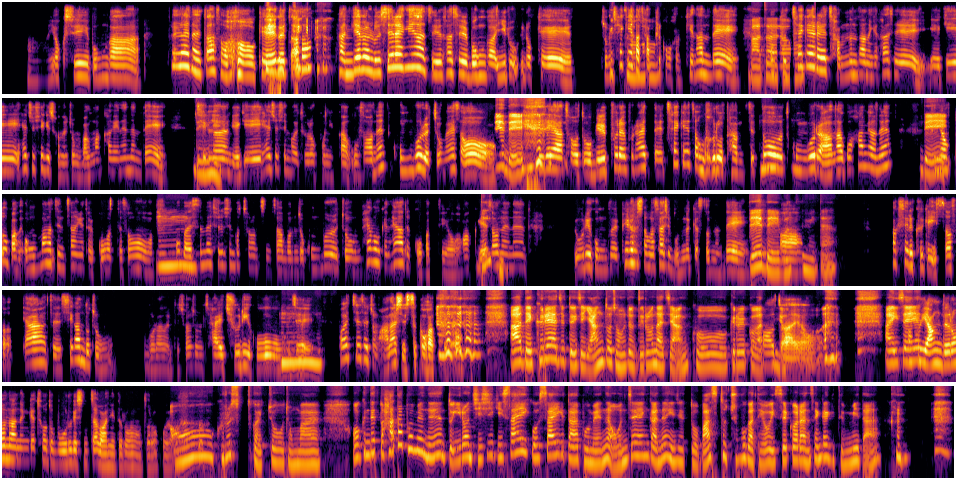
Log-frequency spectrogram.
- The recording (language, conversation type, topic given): Korean, advice, 요리에 자신감을 키우려면 어떤 작은 습관부터 시작하면 좋을까요?
- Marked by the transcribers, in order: in English: "플랜을"; laughing while speaking: "짜서"; laugh; tapping; in English: "밀프렙을"; laugh; laughing while speaking: "체계적으로"; teeth sucking; laugh; laugh; laugh; laugh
